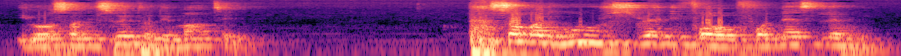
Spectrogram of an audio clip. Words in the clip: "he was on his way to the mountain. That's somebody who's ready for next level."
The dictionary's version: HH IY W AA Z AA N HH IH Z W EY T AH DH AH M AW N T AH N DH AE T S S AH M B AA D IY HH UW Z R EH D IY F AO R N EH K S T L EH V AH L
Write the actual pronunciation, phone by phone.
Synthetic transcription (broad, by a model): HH IY W AA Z AA N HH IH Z W EY T AH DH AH M AW N T AH N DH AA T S S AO M B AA D IY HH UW S R EH D IY F AO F N EH K S T L EH V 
